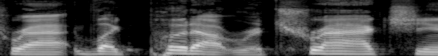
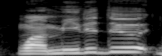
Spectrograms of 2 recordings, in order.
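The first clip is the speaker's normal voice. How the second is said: offering eagerly; 7 semitones higher, 7 dB louder, faster than usual. Retold or imitated. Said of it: "I'm like".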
